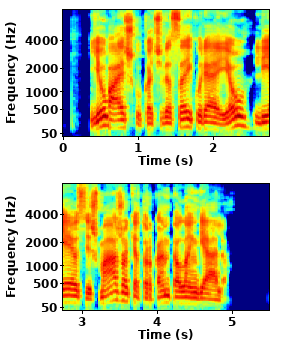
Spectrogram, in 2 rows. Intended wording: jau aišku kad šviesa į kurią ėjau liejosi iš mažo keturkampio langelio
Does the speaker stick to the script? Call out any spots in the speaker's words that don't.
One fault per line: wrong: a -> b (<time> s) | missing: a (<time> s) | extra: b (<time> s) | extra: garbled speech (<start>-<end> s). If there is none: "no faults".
no faults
